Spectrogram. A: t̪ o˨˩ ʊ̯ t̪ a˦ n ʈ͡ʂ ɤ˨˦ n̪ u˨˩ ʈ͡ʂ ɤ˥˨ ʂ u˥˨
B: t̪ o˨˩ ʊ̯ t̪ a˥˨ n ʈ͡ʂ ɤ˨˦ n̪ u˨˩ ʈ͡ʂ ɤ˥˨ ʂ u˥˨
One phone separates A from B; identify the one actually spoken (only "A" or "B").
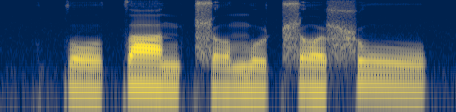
B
